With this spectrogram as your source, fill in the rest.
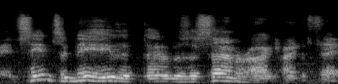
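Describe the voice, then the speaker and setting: Over noticeable background noise, a man with a fairly high pitch speaks at a fairly slow pace using lively intonation. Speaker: actor at fan convention. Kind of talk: convention panel Q&A. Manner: halting, many fillers.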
